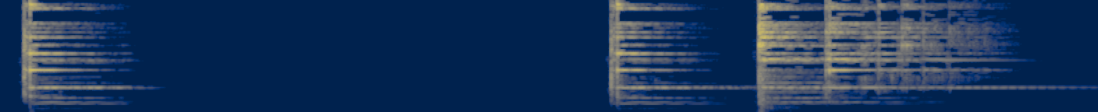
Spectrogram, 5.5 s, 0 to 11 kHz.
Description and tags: GUNMech M1 GARAND CLIP EJECT MP
Field recording of an M1 Garand magazine ejection. This sound was recorded at On Target in Kalamazoo, MI.
clip, firearm, magazine, ping, 30caliber, 30, m1, gun, m1garand, grand, rifle, caliber, garand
